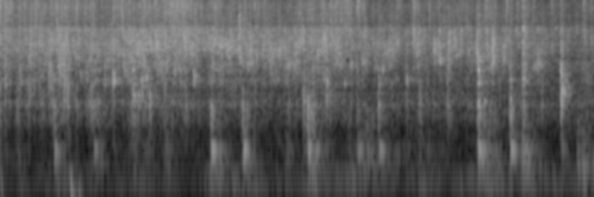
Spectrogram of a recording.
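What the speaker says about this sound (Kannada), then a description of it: "ನೆಕ್ಸ್ಟ್ ಕರ್ಬೇವಿನ ಸೊಪ್ಪು ಹಾಕ್ತಿದ್ದೀನಿ. ಸ್ವಲ್ಪ ಫ್ರೈ ಆಗಲಿ." Curry leaves frying in hot oil for a sambar, giving a steady close crackling sizzle throughout with a few sharper pops and light stirring scrapes.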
